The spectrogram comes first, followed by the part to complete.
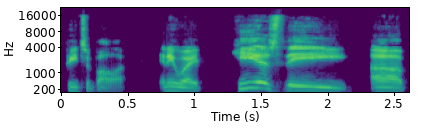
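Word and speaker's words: Pizzaballa: a funny sounding name pizzaala. I'm not even sure if that's how you pronounce it but it is p i zza b a l l a. So it's pizzaala.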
